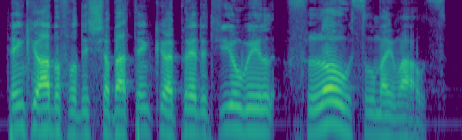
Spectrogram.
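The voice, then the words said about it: Speaks with a foreign accent. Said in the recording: “even with the accent”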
